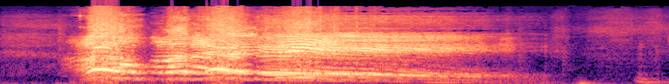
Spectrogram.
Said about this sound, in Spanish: Así que vamos a despedirnos al grito sagrado que se escucha hasta en Buenos Aires. ¿eh? Buenos Aires y en Donosti también, ¿vale? en, más todavía. una, dos y tres.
